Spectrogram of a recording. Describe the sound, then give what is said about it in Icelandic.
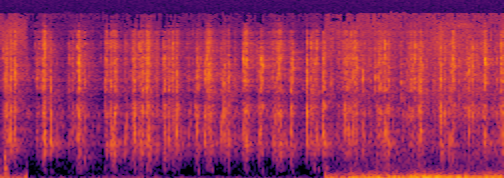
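Horses arriving, with many hooves clip-clopping in a quick, irregular patter. A low rumble joins partway through and the hoofbeats grow louder. “ég ætla fyrst að heyra í hestunum þegar þeir koma”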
